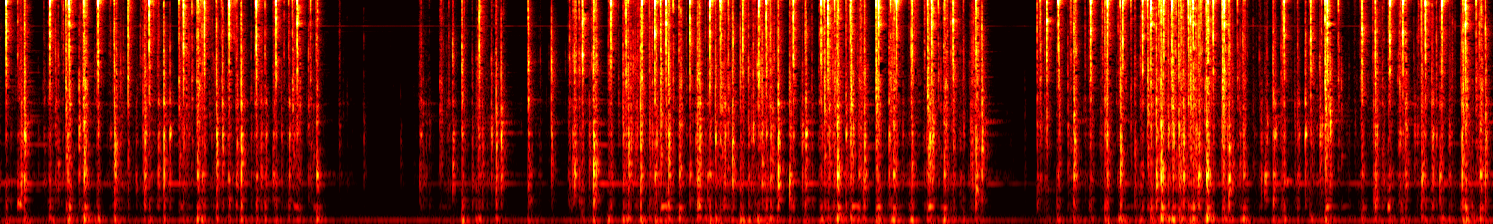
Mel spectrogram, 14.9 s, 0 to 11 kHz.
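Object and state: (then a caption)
Mechanical keyboard with plastic keycaps. Fingertips and long coffin nails tap rapidly on a typewriter-style backlit mechanical keyboard with round brown plastic keycaps on a dark frame. The result is bright, dense clicking and clacking in quick bursts, broken by short pauses near 3 seconds and 10 seconds. Each tap is crisp and dies away almost instantly, with very little low end.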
